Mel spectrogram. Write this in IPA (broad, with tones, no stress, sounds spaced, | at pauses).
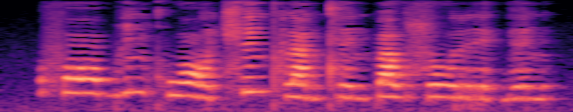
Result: f ɔː˥˩ b i˥˩ n kʰ w ɔː˨˩ t͡ɕʰ e˥˩ n pʰ l a˩˦ n tʰ e˩˦ n p a˧ w s oː˧ r e˨˩ k̚ j e˧ n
